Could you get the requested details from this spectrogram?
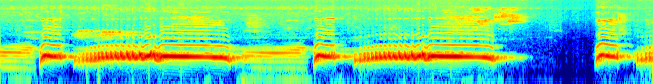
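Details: Barbary dove, a keen caller whose recording is meant to get silent doves singing: two rolling throbbing coos with clipped openings, a brief silence, then the start of a third.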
